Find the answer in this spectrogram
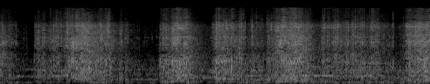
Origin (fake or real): real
